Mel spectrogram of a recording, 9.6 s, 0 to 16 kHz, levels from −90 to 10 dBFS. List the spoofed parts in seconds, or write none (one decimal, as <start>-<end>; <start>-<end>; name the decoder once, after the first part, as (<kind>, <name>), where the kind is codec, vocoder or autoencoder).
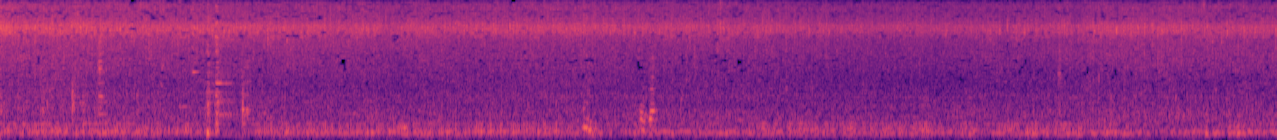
none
